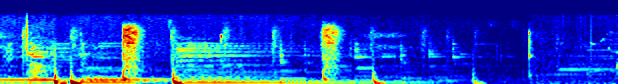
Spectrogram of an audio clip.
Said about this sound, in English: He's typing.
